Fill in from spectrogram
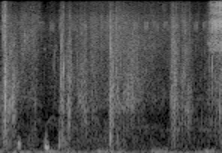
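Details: Footsteps crunch over dry ground with a few soft swishes of brush, and no animal voice is heard.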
